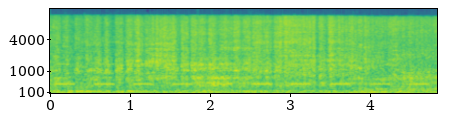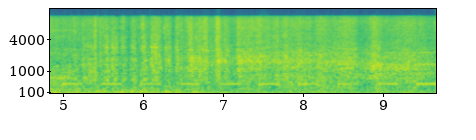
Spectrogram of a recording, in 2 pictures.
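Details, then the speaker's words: Gear-up warning beeping, steady rapid mid-pitch beeps about three a second over loud engine and wind noise, during a check-ride landing approach while the crew ignores the warning system. "you'll hear a beeping that is the gear up warning system"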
